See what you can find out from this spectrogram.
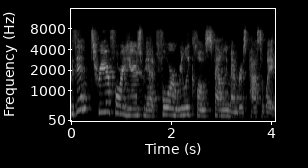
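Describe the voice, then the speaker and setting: With a Canadian accent, a woman speaks in an unremarkable speaking voice at a medium pitch. Her pace is moderate and her intonation lively. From Canada, small town. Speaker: business founder. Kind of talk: motivational speech. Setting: video call.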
